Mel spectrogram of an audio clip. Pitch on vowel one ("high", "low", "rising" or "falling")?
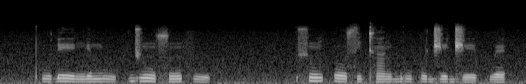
low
